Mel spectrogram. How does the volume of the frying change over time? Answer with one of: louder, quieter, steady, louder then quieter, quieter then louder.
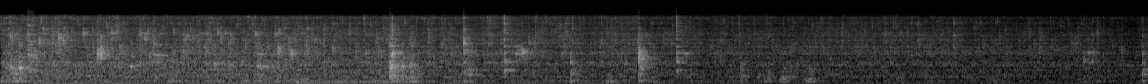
quieter.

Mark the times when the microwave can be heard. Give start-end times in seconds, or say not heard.
not heard.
